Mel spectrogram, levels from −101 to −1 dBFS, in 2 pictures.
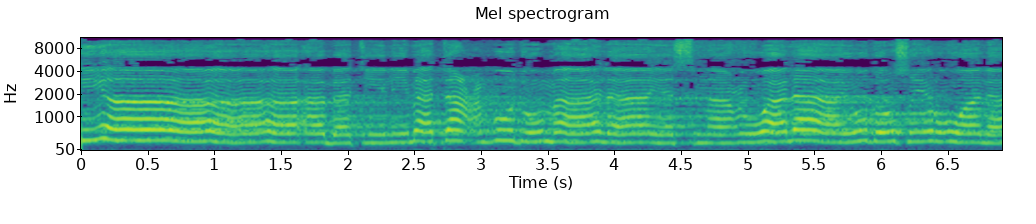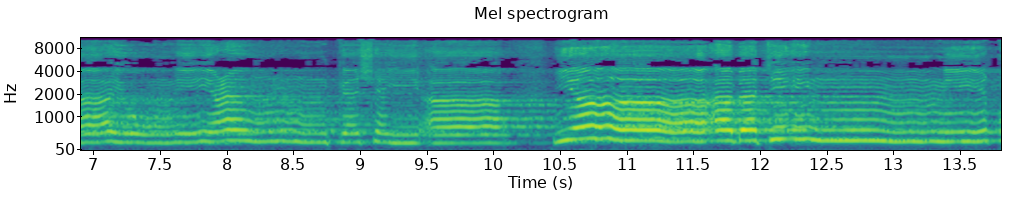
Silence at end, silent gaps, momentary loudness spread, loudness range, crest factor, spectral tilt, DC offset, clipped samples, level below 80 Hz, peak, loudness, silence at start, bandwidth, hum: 0 s; none; 11 LU; 6 LU; 16 dB; -0.5 dB/octave; under 0.1%; under 0.1%; -66 dBFS; -2 dBFS; -17 LUFS; 0 s; 11 kHz; none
